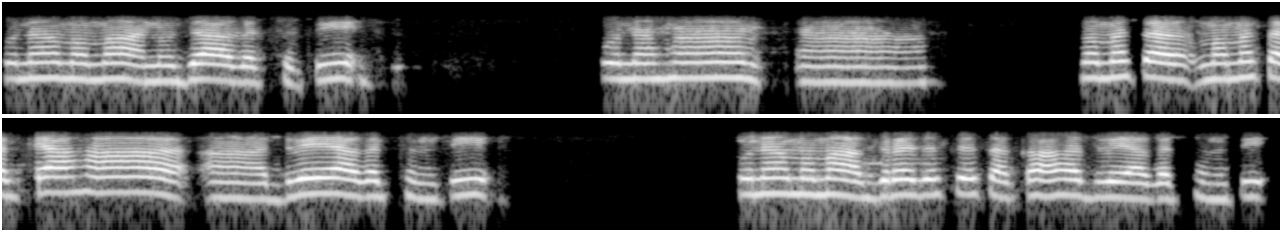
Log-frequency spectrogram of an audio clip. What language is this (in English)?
Sanskrit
